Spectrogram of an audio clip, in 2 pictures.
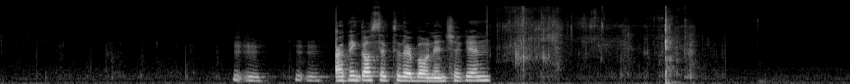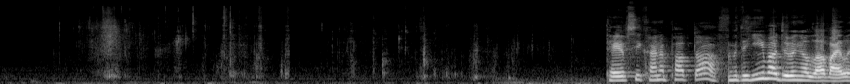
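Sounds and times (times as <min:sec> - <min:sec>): person chewing crunchy food: 0:00.0 - 0:03.0, 0:04.9 - 0:07.3, 0:09.0 - 0:14.6.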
